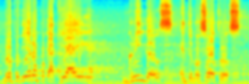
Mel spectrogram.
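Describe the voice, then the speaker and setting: A man preaching a sermon in Spanish with a Caribbean accent, reading scripture and praying, talking quickly with occasional stammers and restarts. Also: fairly high pitch, gravelly, darkish tone. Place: church hall. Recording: echoey church hall, faint background noise.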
